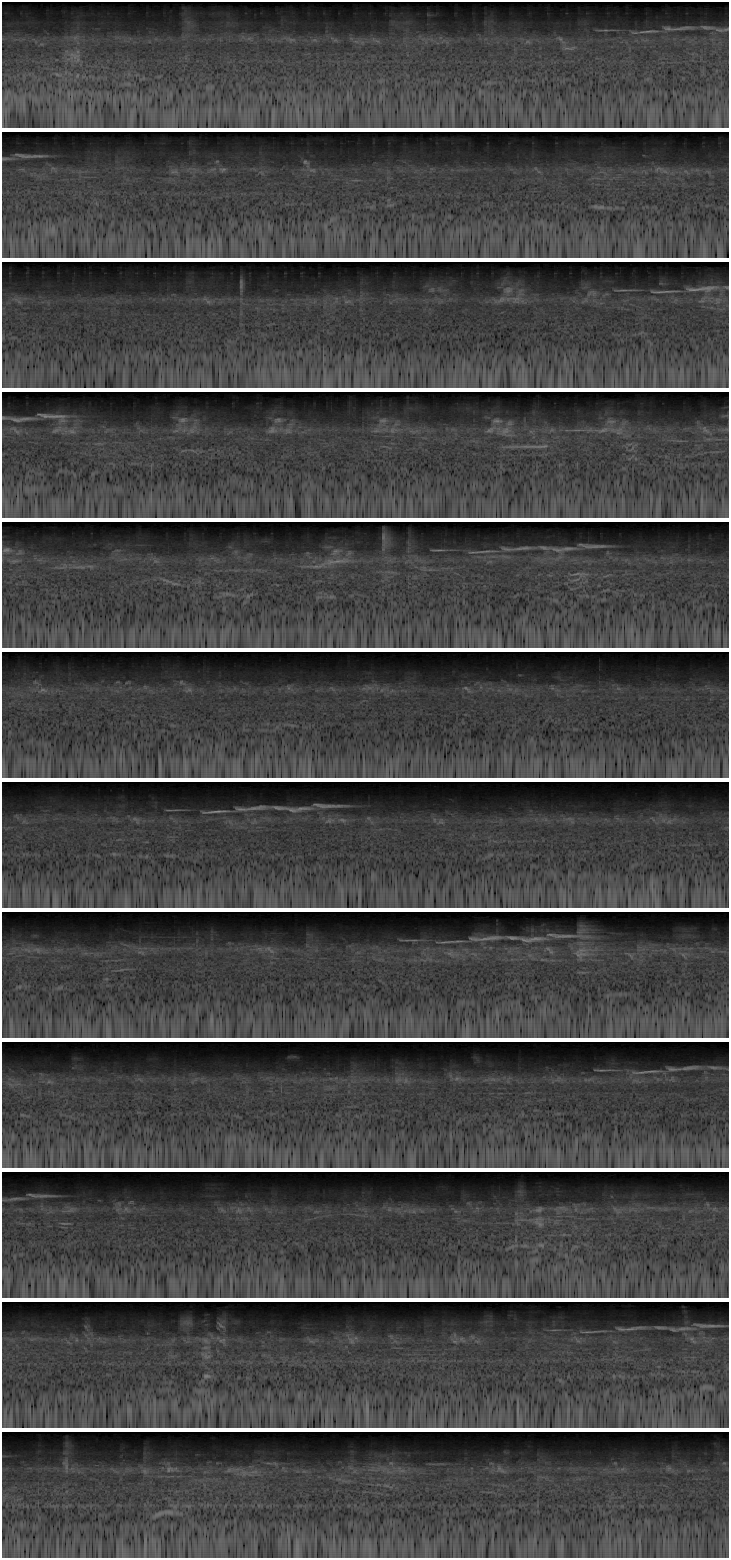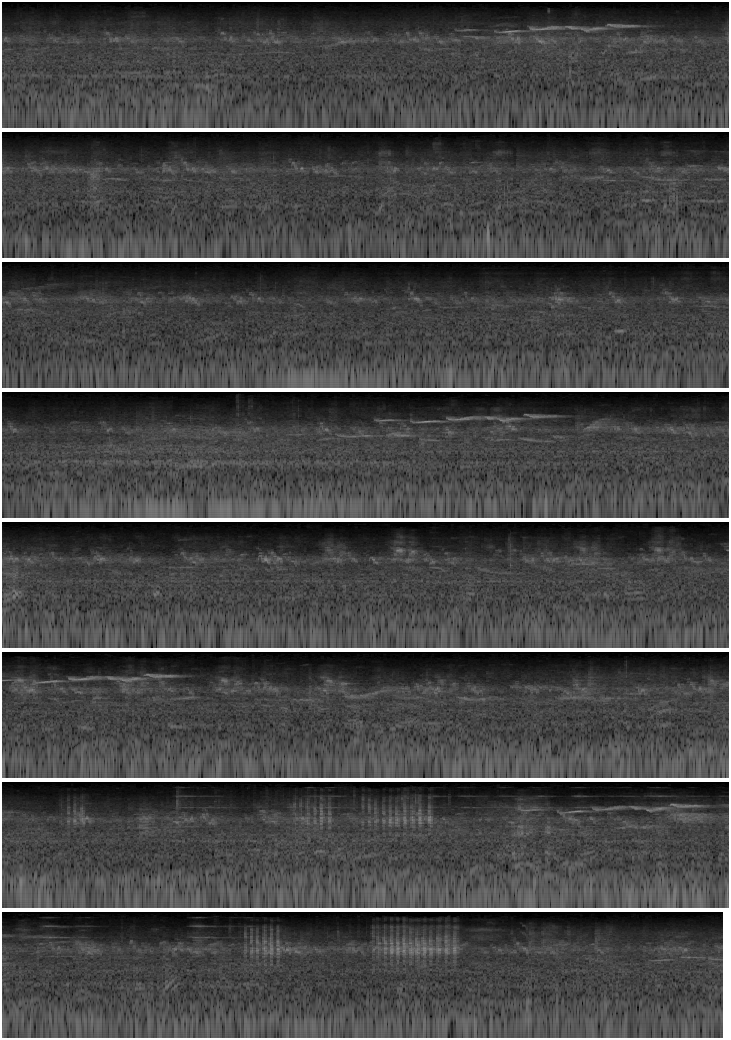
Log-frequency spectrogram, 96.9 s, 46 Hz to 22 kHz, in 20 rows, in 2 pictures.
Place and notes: Urbanhafen, Kreuzberg, Berlin, Deutschland - Sunday evening ambience
Berlin, Urbahnhafen, Landwehrkanal, sunny Sunday evening ambience at the canal.
(SD702, AT BP4025)
Berlin, Germany, 10 May 2015, 18:25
